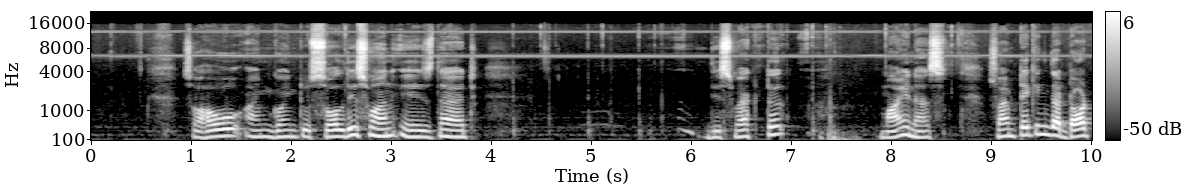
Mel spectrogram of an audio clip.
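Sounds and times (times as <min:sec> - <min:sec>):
faint low hum: 0:00.0 - 0:10.0
high-pitched electrical whine: 0:00.0 - 0:10.0.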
